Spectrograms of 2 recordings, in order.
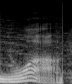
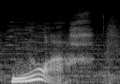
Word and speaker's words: noir: pronounce with the typical French pronunciation the color black in French, the way it would be said in France. So this is Pinot noir, noir, noir, la couleur noire.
